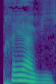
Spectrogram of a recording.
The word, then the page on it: préavis: francais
